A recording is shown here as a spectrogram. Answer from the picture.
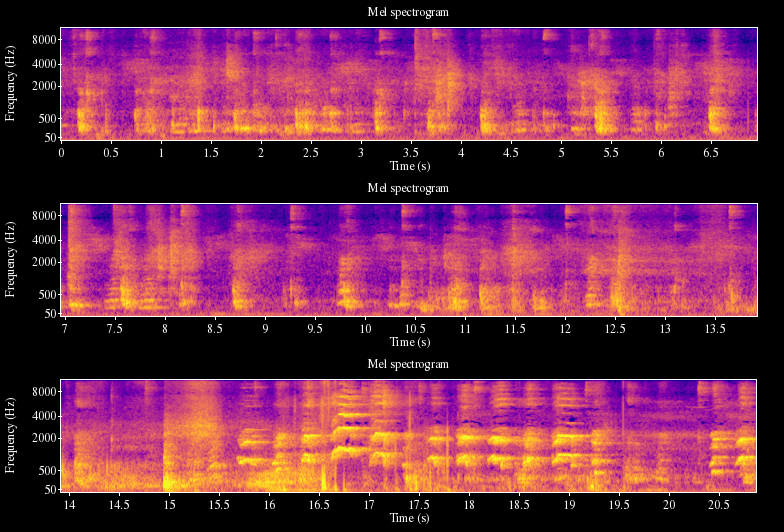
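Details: Twelve-day-old Aksaray Malaklı puppies make faint, rapid whimpers over steady rustling. Louder, higher whining cries take over near the end.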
